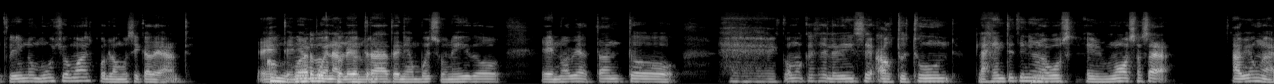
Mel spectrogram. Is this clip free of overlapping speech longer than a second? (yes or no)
no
